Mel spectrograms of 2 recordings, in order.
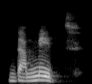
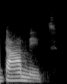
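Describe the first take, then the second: First: Damit as "da-MIT"; stress on second syllable. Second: Damit as "DA-mit"; front-load damit on the DA; wrong stress on DA. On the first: Teacher correcting her student, damit stressed on MIT. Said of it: "a sílaba forte é no M". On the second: Teacher correcting her student, damit wrongly stressed on DA. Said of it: "não é damit". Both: Shown as a demonstration.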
